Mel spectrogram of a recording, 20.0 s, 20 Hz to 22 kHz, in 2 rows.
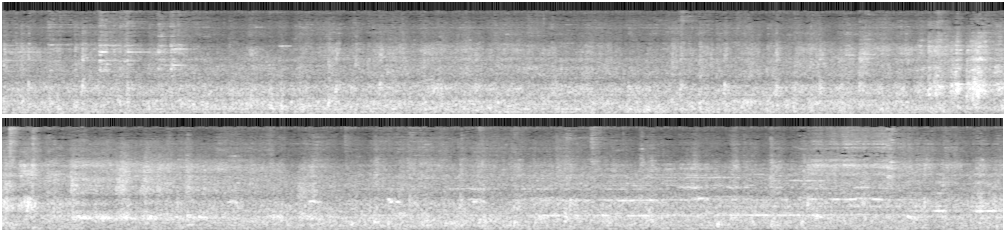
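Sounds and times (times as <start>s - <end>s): freight train cars rolling: 0.0s - 20.0s
wheels clacking over rail joints: 0.0s - 20.0s.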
